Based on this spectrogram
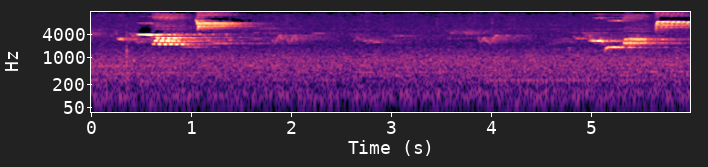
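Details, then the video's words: A forest-dwelling Wood Thrush sings short, fluty phrases that end in thin, high trills, spaced a second or two apart, over a constant background hiss. "Wood Thrush song"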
